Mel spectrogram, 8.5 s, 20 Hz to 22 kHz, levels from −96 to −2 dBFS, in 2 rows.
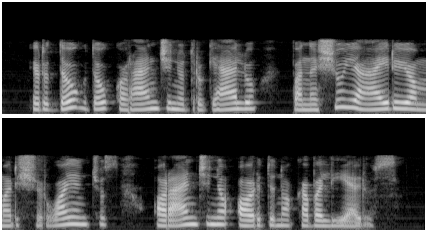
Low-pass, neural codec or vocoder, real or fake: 5.4 kHz; none; real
